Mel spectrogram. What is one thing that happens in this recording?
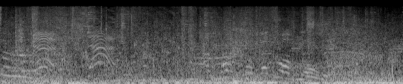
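A loud explosion bursts in a video game.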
